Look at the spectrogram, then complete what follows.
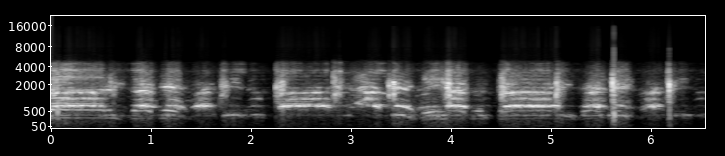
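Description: A crowd of protesters chanting slogans in unison, in repeated phrases with short breaks between them.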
